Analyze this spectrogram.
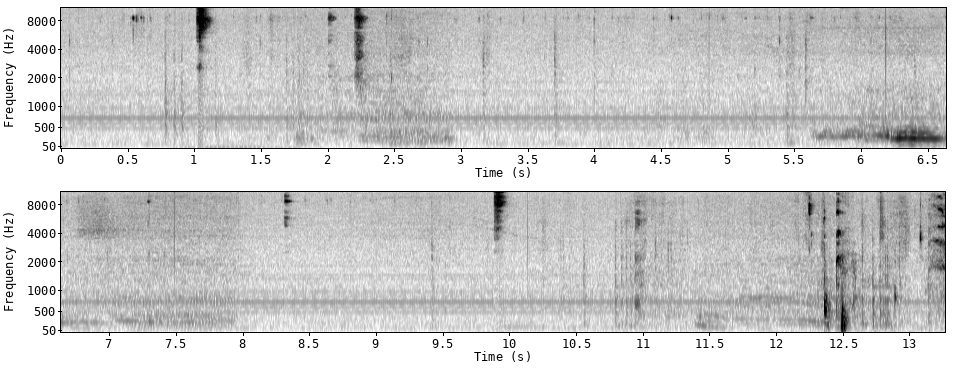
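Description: A small metal tool taps and clicks faintly against a watch.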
